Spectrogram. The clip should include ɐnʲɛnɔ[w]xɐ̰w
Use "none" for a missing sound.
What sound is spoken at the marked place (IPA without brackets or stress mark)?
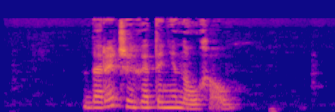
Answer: w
